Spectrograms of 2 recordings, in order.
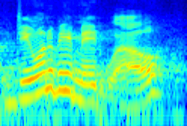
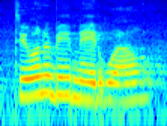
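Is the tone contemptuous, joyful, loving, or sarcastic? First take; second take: sarcastic; loving. First: The question sounds sarcastic and mocking. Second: The question sounds warm and loving. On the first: The asker doubts the man really wants it. "Is it sarcasm?" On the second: The asker cares deeply for the man. "Is it love?"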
